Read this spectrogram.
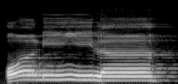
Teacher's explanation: la fathah tanwin yang dibaca wakaf mat iwad 2 harokat kita panjangkan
